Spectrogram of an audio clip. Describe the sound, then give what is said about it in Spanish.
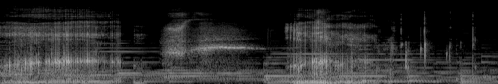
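A wolf asleep in a bed after a big meal snores loudly, with a few long, rasping, guttural snores in a slow rhythm, followed by weaker snorting breaths at the end. “¡qué ronquidos tan fuertes los de la abuela!”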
